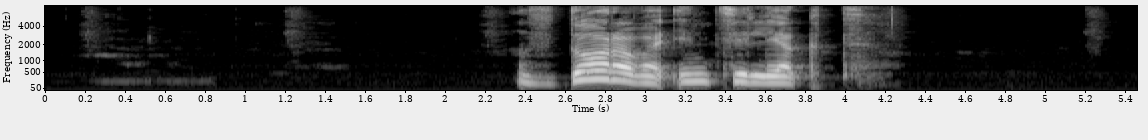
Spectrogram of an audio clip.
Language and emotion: Russian, positive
